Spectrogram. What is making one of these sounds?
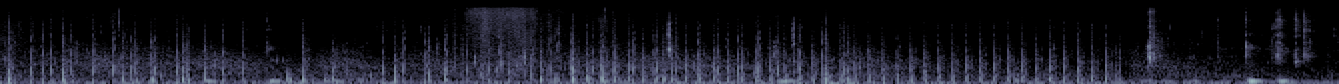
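Footsteps rustle quickly through dense undergrowth.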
